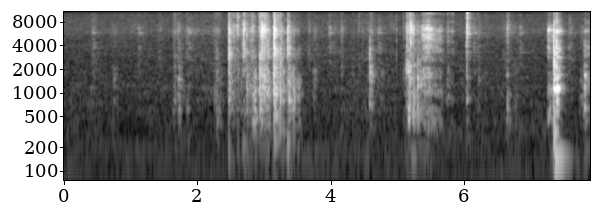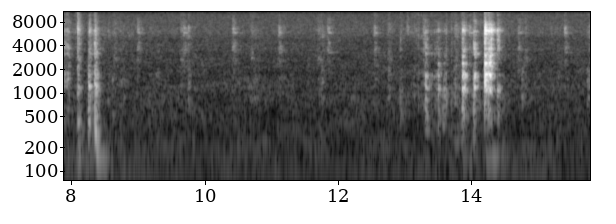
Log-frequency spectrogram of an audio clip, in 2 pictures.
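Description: Small glass spirit burner and its cap being handled on a tabletop: several short bursts of glassy clinks and knocks, the sharpest knock about seven seconds in. A faint steady ticking runs underneath.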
